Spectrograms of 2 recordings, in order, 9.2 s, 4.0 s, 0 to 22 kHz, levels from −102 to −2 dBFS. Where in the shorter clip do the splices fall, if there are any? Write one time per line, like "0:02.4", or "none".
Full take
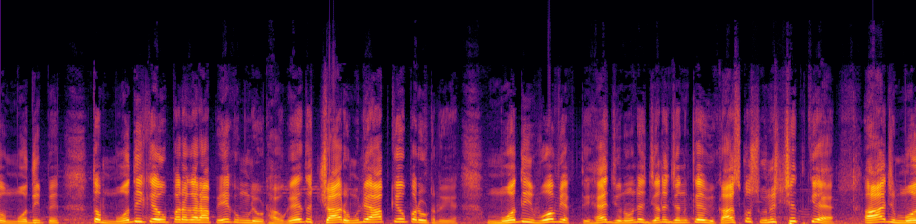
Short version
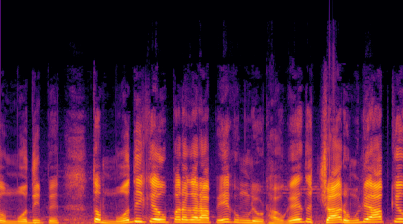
none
